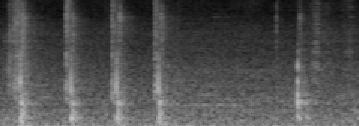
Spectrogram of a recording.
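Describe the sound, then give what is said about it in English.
A knife dicing raw rhubarb for salsa: four quick, evenly spaced chopping thuds, a short pause, then a fifth chop, crisp and moderately loud with no talk. “makes it really easy because it's already pretty much cut up. And you can just dice it, and we're going to leave it raw.”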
